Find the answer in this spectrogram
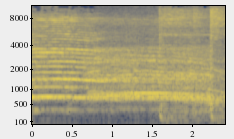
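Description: Live halay folk-dance music from a local band: a long held melody note, rich in overtones, that bends downward and breaks off about one and a half seconds in as lower accompanying sounds come in.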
